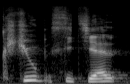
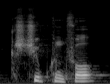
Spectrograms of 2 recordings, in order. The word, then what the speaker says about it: kubectl: Il y en a qui disent kubecontrol, kubectl, kubectl. C'est comme vous voulez. On est dans le sud, on va dire kubecontrol.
